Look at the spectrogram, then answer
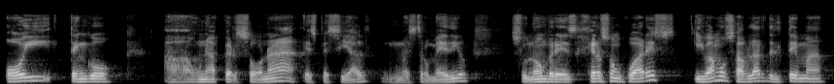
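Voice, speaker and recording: A middle-aged man, a pastor hosting a podcast interview, speaking deliberately in short measured phrases. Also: medium pitch.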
